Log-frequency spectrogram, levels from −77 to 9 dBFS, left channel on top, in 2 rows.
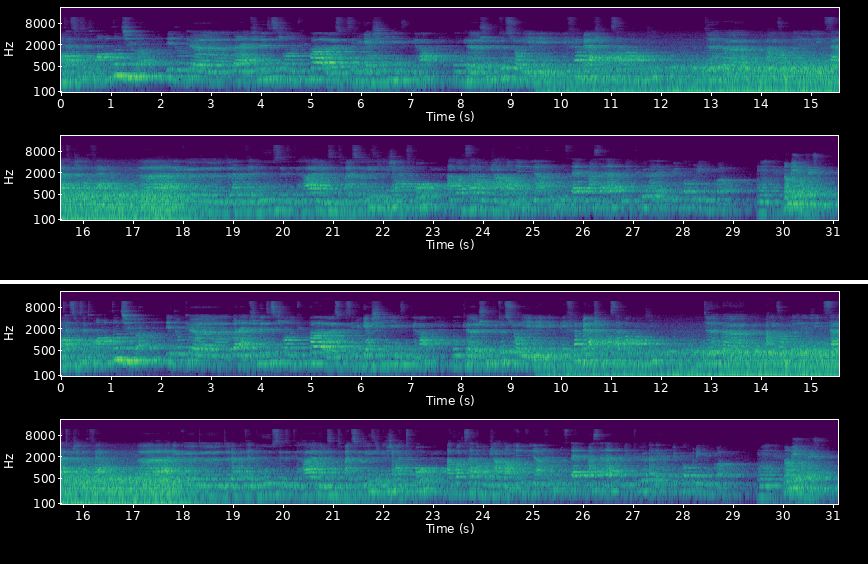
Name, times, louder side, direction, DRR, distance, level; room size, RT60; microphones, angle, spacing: voice 1, 0.0-11.9 12.7-16.6 17.1-28.8, right 1 dB, 85° right, -4 dB, 0.5 m, -21 dB
sound 1, 9.5-17.8, equal, 20° left, 0.3 m, -20 dB
voice 2, 20.5-21.4 29.5-30.7, left 1 dB, 65° left, -7 dB, 0.7 m, -23 dB
2.9 x 2.1 x 2.7 m, 2.6 s
head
